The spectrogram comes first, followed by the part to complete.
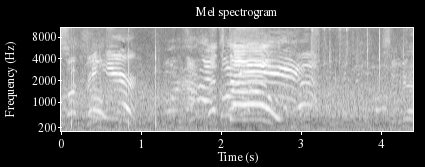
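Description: Several people shouting and calling out, their voices overlapping in drawn-out calls, with a couple of brief knocks about one and two seconds in.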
